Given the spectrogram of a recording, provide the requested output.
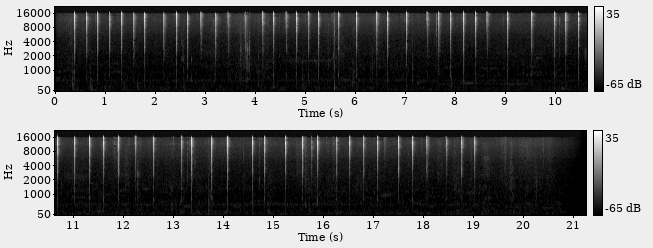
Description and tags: mySound HKBE Verona
Sounds from objects that are beloved to the participant pupils at 'Het Klaverblad' School, Ghent. The source of the sounds has to be guessed.
mySound, Verona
